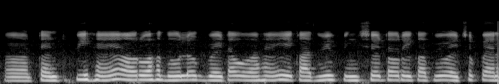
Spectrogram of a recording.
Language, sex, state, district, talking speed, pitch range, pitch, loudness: Hindi, female, Odisha, Nuapada, 265 wpm, 190-205 Hz, 195 Hz, -16 LUFS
